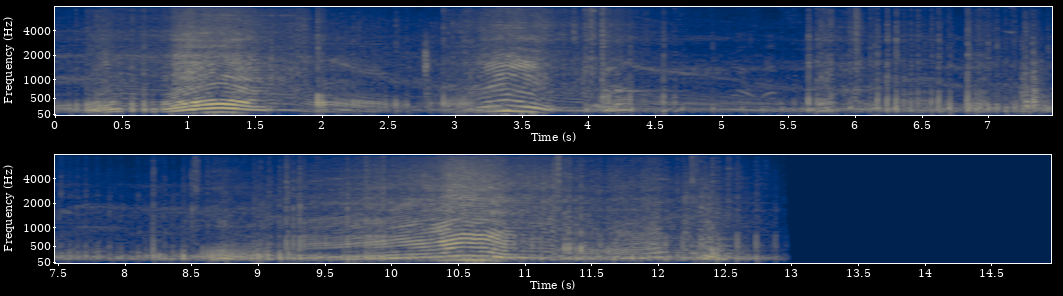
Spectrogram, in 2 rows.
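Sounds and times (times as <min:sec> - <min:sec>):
motorcycle engine blipping: 0:00.0 - 0:10.2
knocks and clatter: 0:00.3 - 0:04.8, 0:05.6 - 0:13.0.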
